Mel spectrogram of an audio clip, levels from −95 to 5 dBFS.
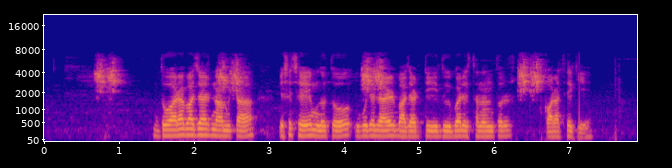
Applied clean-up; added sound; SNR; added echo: none; none; none; none.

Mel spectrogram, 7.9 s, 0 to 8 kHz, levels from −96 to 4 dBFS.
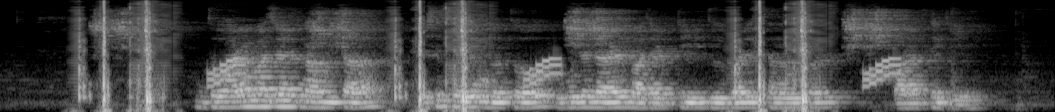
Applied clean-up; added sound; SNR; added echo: none; Telephone; 2 dB; reverberation time 0.7 s.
